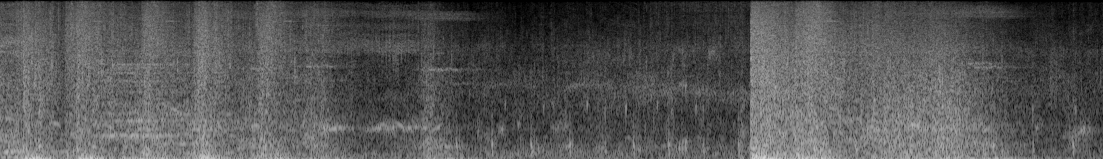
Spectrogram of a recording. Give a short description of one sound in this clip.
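Heavy weapon blows strike and clang in a fight.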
